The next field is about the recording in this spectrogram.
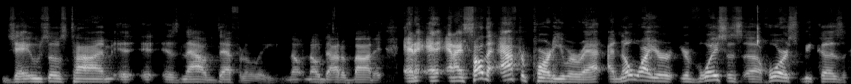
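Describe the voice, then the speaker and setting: Hype podcast co-host guy, bright tense voice, trips over words a bit. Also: mid-range voice, lively intonation, brisk, hardly any pauses. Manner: enthusiastic, hype-style intros, stumbles on words. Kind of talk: casual podcast hosting.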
